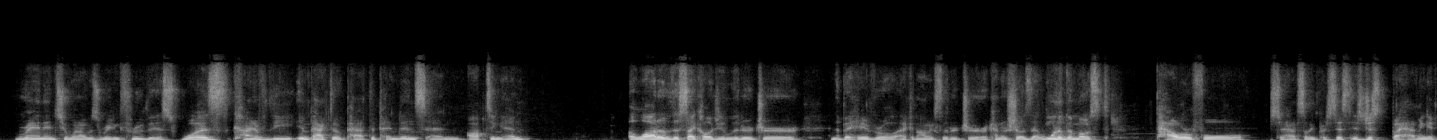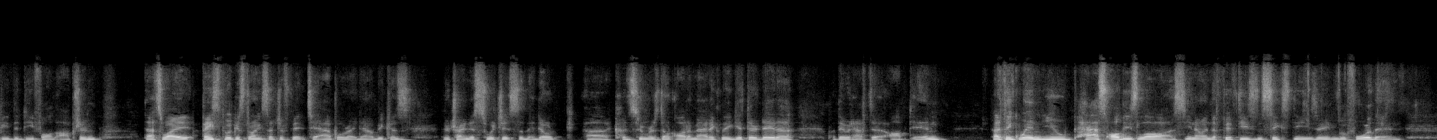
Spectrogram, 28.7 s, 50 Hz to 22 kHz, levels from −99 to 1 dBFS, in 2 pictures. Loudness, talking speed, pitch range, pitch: -25 LUFS, 220 wpm, 130-155 Hz, 140 Hz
